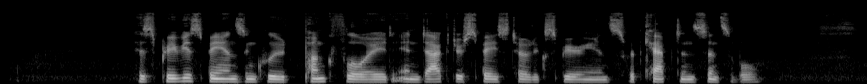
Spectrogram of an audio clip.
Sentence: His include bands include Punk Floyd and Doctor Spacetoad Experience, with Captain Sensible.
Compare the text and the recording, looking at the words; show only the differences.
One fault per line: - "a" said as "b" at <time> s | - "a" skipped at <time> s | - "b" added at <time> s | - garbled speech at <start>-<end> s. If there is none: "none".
- "include" said as "previous" at 1.5 s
